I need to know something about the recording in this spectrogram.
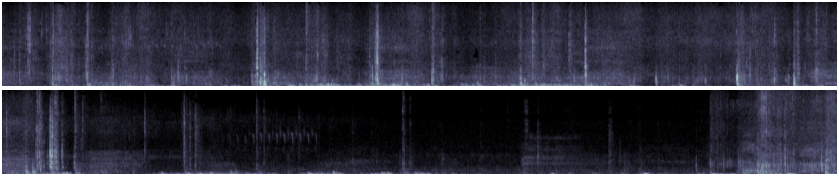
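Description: A hiker's footsteps on a rocky trail: irregular knocks and scrapes of boots on stone over a low rumble, thinning to a few scattered clicks after about ten seconds.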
